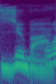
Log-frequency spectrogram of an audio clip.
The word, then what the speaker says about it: Zubac: So, sorry, I know I pronounced his name wrong. It's Zubac.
